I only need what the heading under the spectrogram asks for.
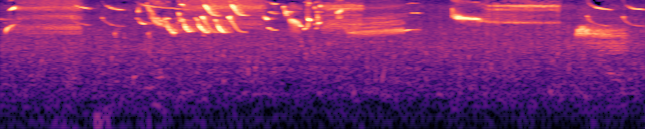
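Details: A 'baderna' of chestnut-capped blackbirds: dense high chips and sharp whistled upslurs crowding together, broken by raspy buzzes, calling softening near the middle before short whistles and a final buzz.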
